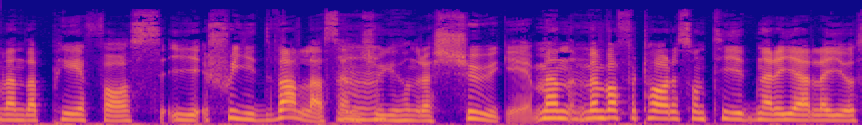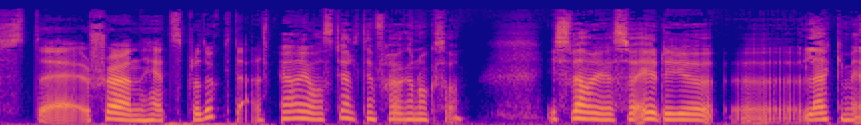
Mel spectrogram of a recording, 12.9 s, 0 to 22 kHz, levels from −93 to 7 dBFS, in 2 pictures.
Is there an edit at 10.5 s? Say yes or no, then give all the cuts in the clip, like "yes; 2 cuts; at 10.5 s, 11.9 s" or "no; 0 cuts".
no; 0 cuts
